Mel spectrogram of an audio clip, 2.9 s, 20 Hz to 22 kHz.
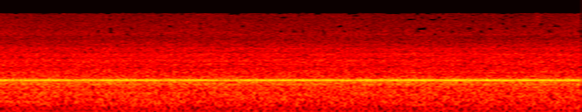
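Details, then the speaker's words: New Little Giant VCM-15UL AC/furnace condensate pump, installed after a leak and a cracked basin, filled with water: a steady, even hum with a constant tone near 1 kHz and no rattle or surging. Pumping normally. "i'll fill that guy up again and we'll double check it and as you can hear is pumping"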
